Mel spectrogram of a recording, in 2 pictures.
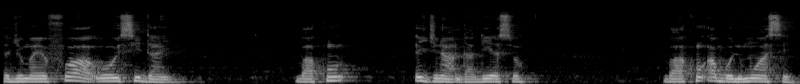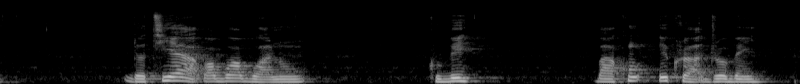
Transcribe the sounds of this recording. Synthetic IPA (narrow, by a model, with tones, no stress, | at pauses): æ˨d͡ʑᶣu˨mã˨ɛ˨fʊ˦a˨wʔɔ˦si˦dã˨n | baː˨kʰʊ̃˦ | e˦d͡ʑi˨nã˨da˨dɪ˦ɛ˦sʊ˦ | baː˨kʰʊ̃˦ʔa˦bo˨nĩ˨mũ˦a˨sɪ˨ | dɔ˨tʰɪ˦ɛ˦a˨wʔa˦bʊ˦a˦bʊ˨a˨nʊ̃˦ | kʰu˨be˦ | baː˨kʰʊ̃˦e˦kʰu˨ɾa˨dɾɔ˦bɛ̃˦n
